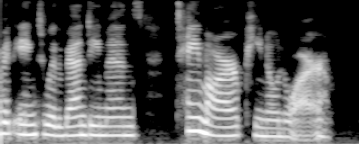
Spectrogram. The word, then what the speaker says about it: Tamar: And I have it inked with Van Diemen's Tamar Pinot Noir. So I had somebody correct me on the pronunciation of that. So it's Tamar, which I believe is a region in Australia.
